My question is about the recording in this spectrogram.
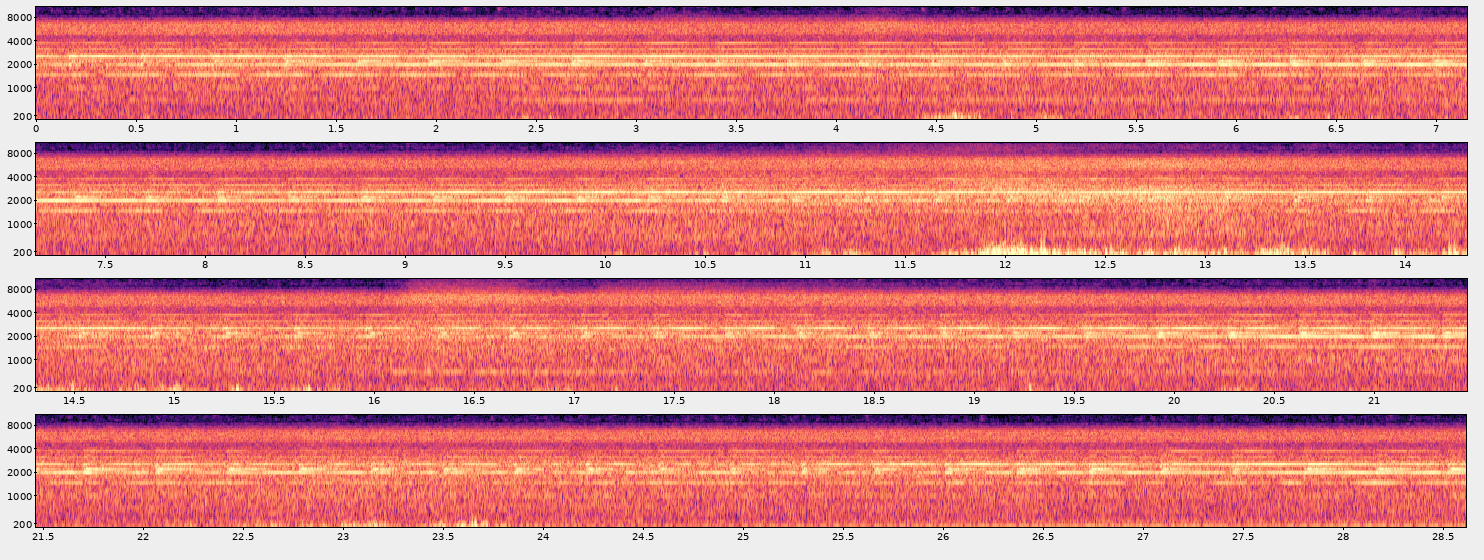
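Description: Metra bilevel commuter train rolling past a grade crossing, its wheels rumbling and clacking over the rails, with a loud run of clacks about twelve seconds in. The crossing's warning bell rings steadily over it.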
